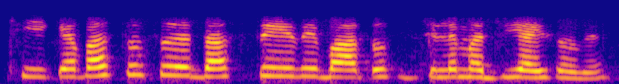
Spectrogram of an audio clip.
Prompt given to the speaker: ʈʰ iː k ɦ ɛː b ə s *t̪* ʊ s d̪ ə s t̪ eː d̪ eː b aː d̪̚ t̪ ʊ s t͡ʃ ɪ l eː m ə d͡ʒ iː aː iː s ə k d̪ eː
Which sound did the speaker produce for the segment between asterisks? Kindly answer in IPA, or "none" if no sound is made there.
t̪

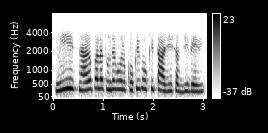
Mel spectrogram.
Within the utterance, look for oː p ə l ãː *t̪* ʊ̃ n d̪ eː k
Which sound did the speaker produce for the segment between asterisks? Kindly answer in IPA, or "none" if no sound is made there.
t̪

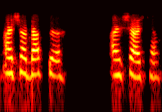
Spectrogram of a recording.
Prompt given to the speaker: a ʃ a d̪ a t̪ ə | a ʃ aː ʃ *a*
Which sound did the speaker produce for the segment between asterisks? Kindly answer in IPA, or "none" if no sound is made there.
a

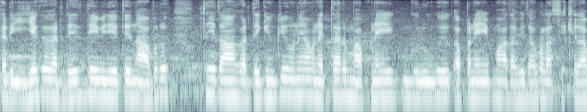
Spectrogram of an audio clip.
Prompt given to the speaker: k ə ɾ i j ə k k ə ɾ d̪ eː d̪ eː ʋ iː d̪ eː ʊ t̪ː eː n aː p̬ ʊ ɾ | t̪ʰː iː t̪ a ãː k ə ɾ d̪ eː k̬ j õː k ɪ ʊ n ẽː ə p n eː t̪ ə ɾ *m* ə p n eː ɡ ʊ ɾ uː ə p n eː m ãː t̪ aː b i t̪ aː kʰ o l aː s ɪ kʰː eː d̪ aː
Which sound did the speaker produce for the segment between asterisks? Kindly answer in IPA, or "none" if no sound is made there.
m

